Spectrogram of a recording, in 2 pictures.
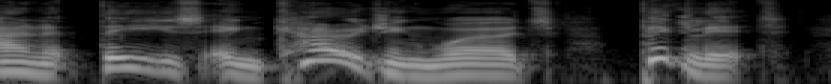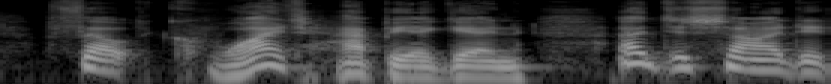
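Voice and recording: The voice reads aloud naturally.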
